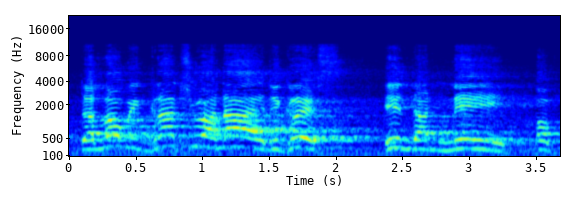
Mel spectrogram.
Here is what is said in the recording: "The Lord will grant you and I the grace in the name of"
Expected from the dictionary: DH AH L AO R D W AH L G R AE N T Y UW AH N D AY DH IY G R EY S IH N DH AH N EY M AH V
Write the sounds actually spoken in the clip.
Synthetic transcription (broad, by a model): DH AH L AO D W AH L G R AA N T Y UW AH N AY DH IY G R EY S IH N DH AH N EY AH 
